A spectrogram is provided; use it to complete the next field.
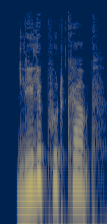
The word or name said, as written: lilleputkamp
